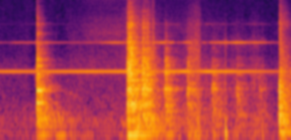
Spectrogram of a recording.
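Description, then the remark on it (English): A dishwasher's high electronic tone holds steadily through the whole stretch, while a few sharp clattering knocks, like dishes bumping, break in loudly over it. “That beeping? It was the dishwasher.”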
